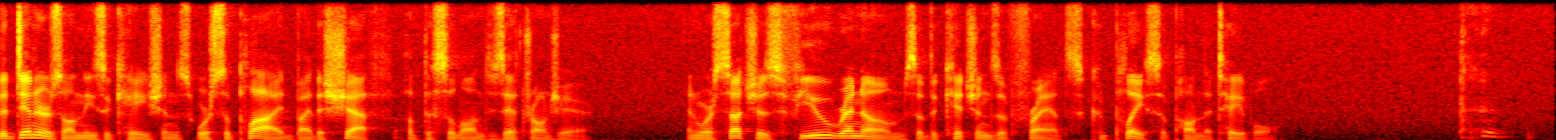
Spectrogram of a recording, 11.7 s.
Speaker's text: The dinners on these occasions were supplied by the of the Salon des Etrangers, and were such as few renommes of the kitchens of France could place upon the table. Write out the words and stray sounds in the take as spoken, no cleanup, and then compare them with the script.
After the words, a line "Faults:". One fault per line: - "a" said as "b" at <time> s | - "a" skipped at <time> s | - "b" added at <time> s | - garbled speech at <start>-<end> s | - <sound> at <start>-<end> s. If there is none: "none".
The dinners on these occasions were supplied by the chef of the Salon des Etrangers, and were such as few renommes of the kitchens of France could place upon the table.
Faults:
- "chef" added at 2.5 s
- cough at 11.0-11.6 s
